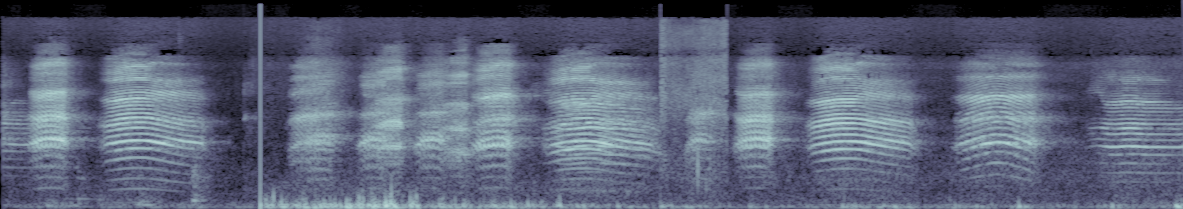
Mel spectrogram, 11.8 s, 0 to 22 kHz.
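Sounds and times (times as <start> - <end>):
raven giving hoarse drawn-out croaking calls: 0.0 - 2.0, 2.8 - 11.8.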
